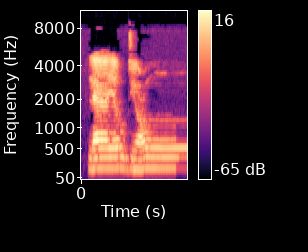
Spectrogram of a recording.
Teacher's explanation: এটাও মাদ্দে আরজি 3 আলিফ টান দিবেন কারণ মাদের হরফে বামের হরফে আমরা ওয়াকফ করতেছি লা ইয়ারজিউন আও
